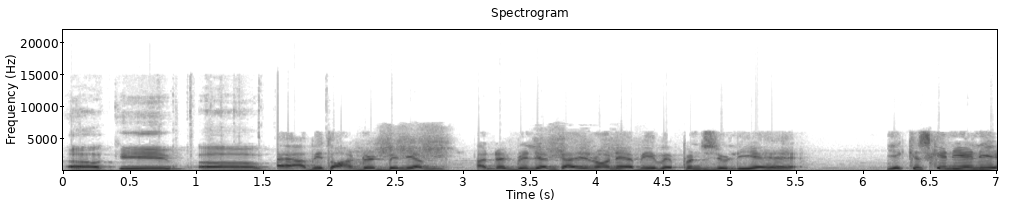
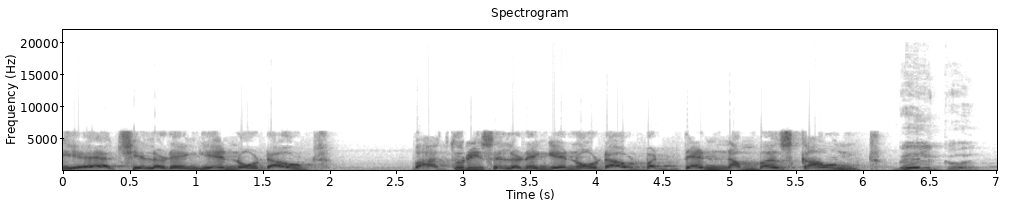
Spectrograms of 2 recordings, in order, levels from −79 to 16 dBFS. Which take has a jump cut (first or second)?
first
